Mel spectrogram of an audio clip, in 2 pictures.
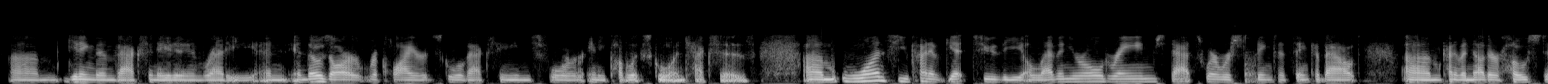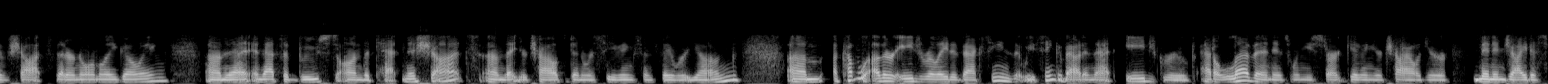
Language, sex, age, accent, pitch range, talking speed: English, male, 30-49, American, 105-130 Hz, 180 wpm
